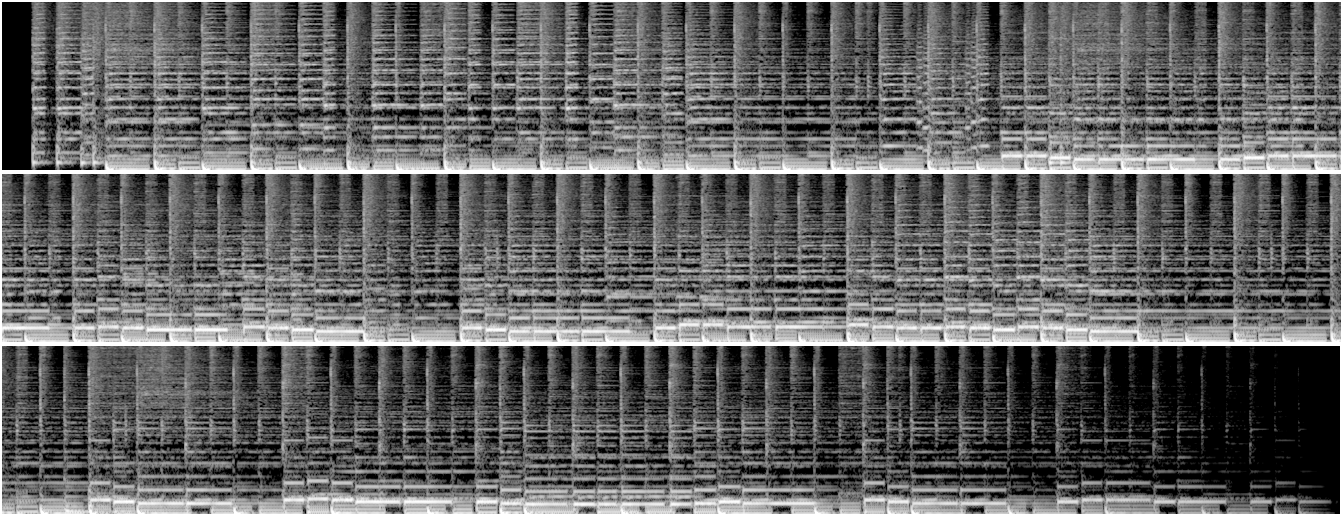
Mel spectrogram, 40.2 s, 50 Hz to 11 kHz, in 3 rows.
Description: Takt:          2/4
Tempo:         124.00
Tonart:            C
Schlager aus dem Jahr 1969!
